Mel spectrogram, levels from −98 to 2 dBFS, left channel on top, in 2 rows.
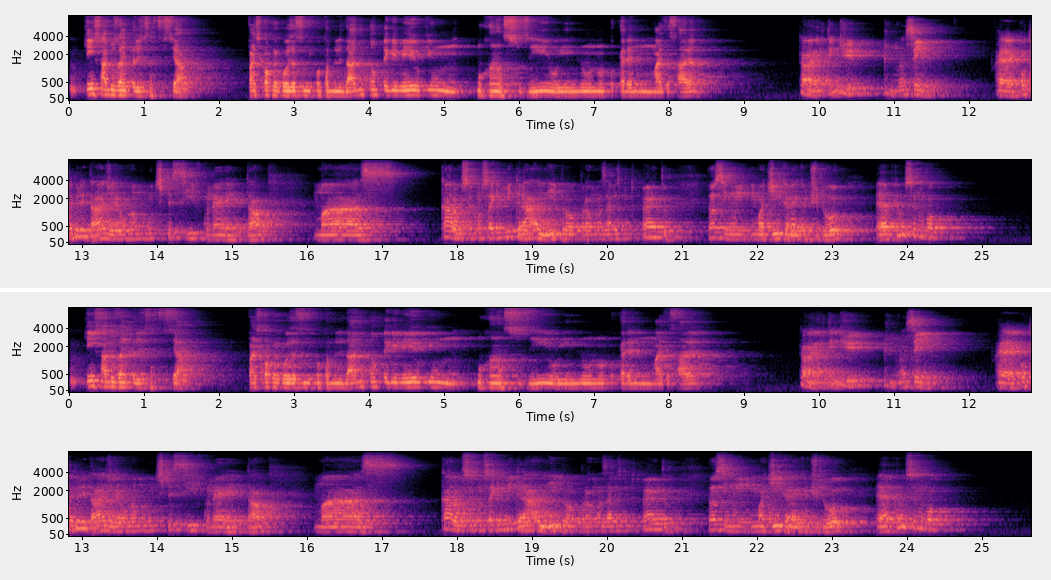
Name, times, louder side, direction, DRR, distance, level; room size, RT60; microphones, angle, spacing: voice 1, 0.0-1.6 2.4-8.5, left 3 dB, 45° left, 5 dB, 0.5 m, -25 dB
voice 2, 9.7-10.6 10.9-11.4 12.3-15.6 16.1-17.2 17.8-20.8 21.3-23.1 23.6-24.3, left 2 dB, 90° left, -1 dB, 2.2 m, -28 dB
15.5 x 8.4 x 4.1 m, 1.3 s
head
